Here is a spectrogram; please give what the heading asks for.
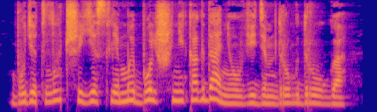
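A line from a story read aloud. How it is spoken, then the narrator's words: Whisper. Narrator (Russian): прошептала Уиллу я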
